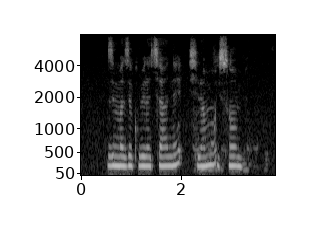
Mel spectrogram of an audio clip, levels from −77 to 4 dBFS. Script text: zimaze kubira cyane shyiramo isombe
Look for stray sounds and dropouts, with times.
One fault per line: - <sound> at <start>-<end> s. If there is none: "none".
none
